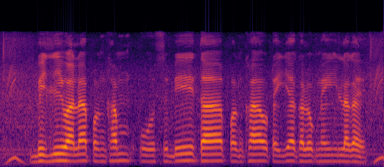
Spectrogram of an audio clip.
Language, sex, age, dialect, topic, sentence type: Chhattisgarhi, male, 60-100, Western/Budati/Khatahi, agriculture, statement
